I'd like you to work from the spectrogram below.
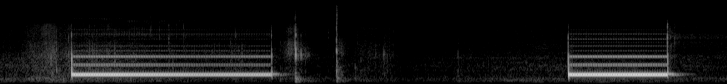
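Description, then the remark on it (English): An outgoing phone call to a nurse's cell phone rings: two steady electronic ringback tones separated by a few soft clicks and a pause, the second ring cut short. No one speaks. “I'm about to call a nurse who worked on the COVID unit but is off today, and so I'm going to try her on her cell phone if she picks up.”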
